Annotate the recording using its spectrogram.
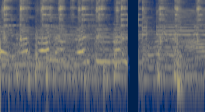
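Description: Therukoothu street-theatre music: regular hand-drum strokes over a steady drone, with a wavering melody line and bright metallic ringing. The sound drops out for a split second a little after halfway.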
